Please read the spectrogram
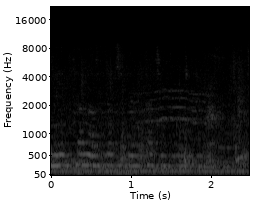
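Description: Near silence in a hall, with a faint, high voice.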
